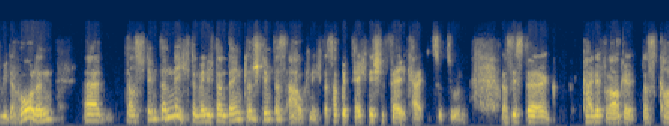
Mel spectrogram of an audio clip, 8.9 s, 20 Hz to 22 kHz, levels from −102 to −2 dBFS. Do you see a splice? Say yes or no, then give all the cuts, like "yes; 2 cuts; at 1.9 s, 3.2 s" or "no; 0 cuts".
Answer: yes; 2 cuts; at 3.3 s, 6.7 s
